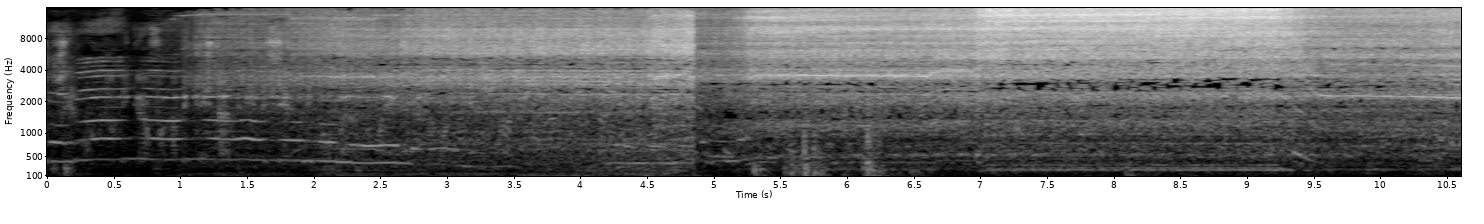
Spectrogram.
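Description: Cordless drill-driver driving screws into pallet-wood boards. The motor's whine falls slowly in pitch over the first few seconds. Then come a few sharp clicks and knocks, and the motor runs again at a steady pitch for a couple of seconds.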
